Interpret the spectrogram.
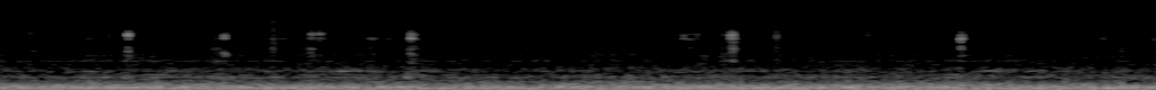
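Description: A mouthful of fried chicken sandwich chewed with the mouth closed, heard as soft wet clicks every fraction of a second over a steady low hum.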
